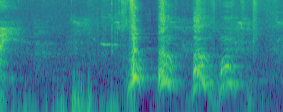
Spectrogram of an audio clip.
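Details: Boxer. A Boxer gives a run of four sharp, throaty barks, spaced about a third of a second apart. Each bark is a brief, harsh burst with a falling tone, and the first is the loudest.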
